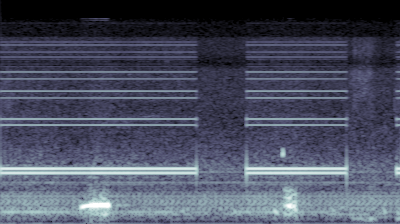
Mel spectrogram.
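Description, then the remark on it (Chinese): An alarm beeps during a class while earthquakes are occurring, with a steady, mid-pitched electronic tone in long sustained pulses, separated by brief gaps of silence, with a few faint low murmurs underneath. “现在是警报，嗯，所以大家安住就可以了，嗯，对不对？”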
